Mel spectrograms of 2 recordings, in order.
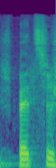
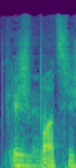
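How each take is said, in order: First: The word is said in Augsburg dialect form. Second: The word is said in Bavarian dialect form. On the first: "Würde das auf Augsburgerisch sein?" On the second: "sagt immer auf Bayerisch"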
